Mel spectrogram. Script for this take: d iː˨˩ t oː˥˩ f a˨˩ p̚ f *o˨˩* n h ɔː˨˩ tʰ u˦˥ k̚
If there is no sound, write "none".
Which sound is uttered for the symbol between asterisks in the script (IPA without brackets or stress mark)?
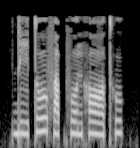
o˩˦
